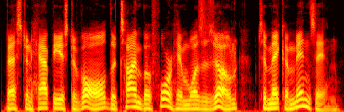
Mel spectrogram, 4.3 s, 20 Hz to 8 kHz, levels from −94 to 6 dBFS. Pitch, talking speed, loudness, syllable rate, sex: 120 Hz, 225 wpm, -19 LUFS, 5.2 syllables/s, male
